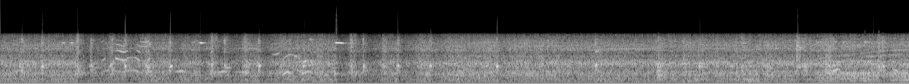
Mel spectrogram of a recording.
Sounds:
speech, truck, vehicle

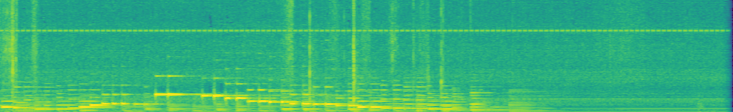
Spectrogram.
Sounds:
music

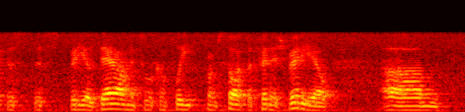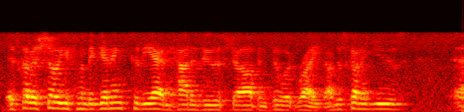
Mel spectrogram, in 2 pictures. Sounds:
speech

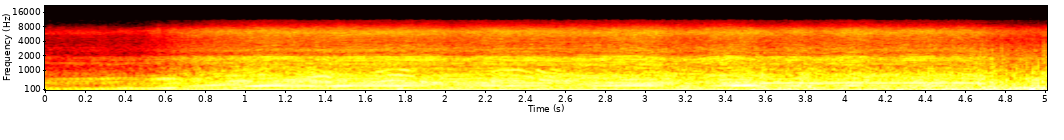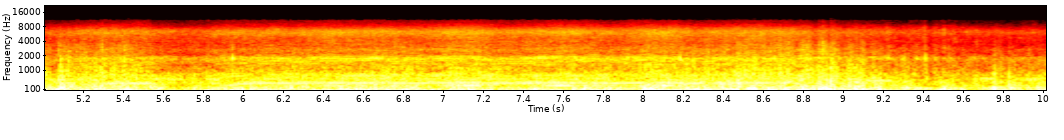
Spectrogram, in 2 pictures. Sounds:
speech

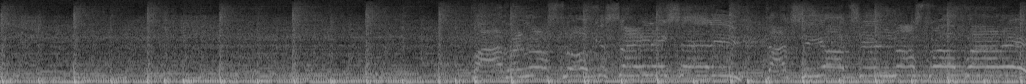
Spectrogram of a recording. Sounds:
music

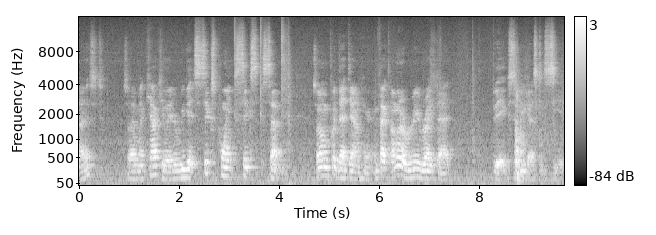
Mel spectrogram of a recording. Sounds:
inside a small room, speech

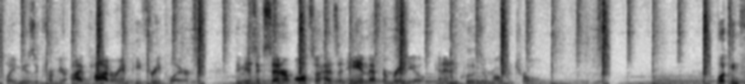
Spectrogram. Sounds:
music, speech

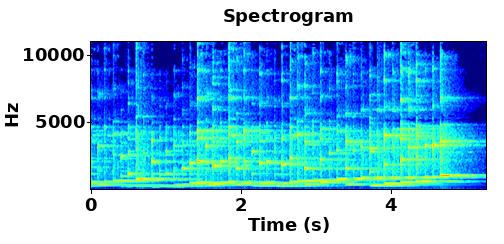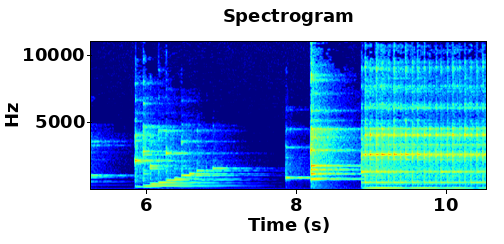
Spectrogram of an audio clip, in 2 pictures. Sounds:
musical instrument, vibraphone, xylophone, music

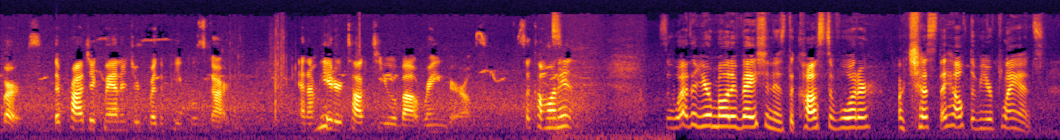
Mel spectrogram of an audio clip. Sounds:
speech

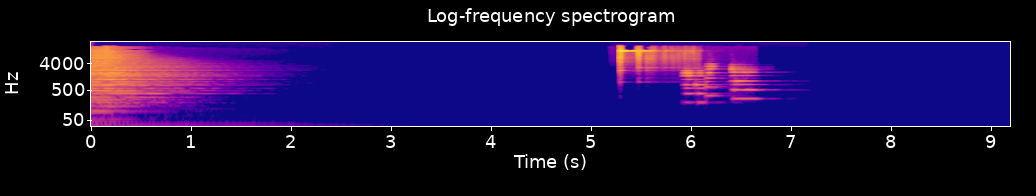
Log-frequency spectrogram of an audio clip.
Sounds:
sound effect, music

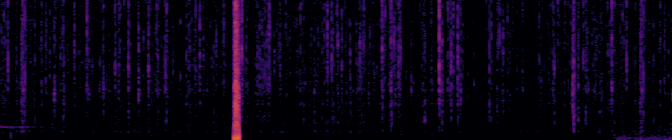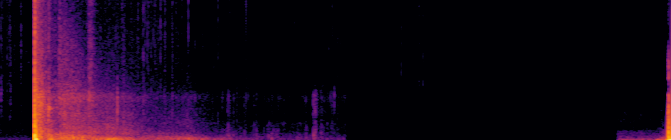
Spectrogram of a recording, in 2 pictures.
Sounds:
lighting firecrackers

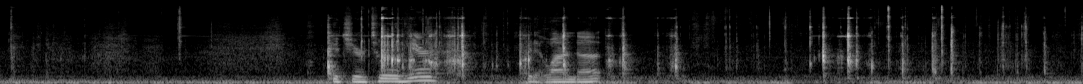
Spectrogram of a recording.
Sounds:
inside a small room, speech

